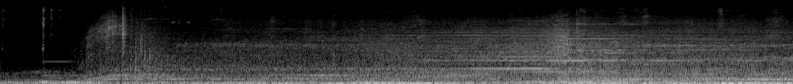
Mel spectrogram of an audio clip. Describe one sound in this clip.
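A glowing device hums and whines with a wavering, rising tone.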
